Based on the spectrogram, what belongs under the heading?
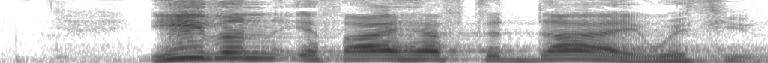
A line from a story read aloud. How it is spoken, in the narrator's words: he said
